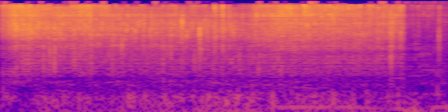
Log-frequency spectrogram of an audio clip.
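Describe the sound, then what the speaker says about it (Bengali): Chopped onion fries in hot oil, a loud, continuous crackling hiss close by with no talking. "পেঁয়াজটা খুব সুন্দর করে আমি ভাজা ভাজা করে নিয়েছি"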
